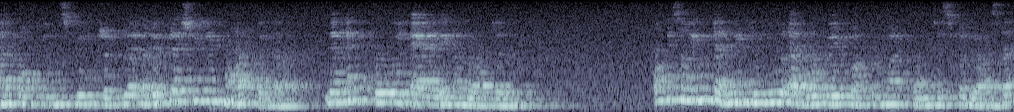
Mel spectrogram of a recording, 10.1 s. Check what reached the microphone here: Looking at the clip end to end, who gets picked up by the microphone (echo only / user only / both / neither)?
echo only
